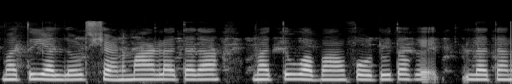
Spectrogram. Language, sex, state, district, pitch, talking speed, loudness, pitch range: Kannada, female, Karnataka, Bidar, 225 Hz, 105 wpm, -16 LUFS, 225-230 Hz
